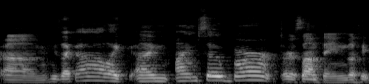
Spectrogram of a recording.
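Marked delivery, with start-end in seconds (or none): 0.8-2.8 pained wail. Retelling an off-camera movie scene, imitating Will Ferrell yelling in pain.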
